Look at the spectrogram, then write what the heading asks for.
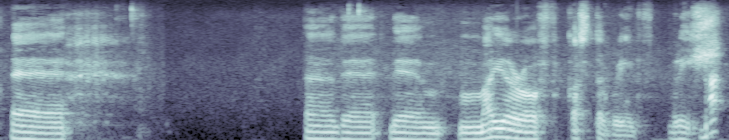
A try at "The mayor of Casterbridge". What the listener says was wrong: Not my, but May.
